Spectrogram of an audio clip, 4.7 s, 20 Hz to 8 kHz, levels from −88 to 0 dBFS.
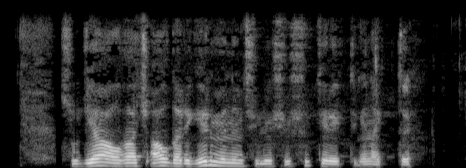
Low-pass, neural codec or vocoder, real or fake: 7.2 kHz; none; real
